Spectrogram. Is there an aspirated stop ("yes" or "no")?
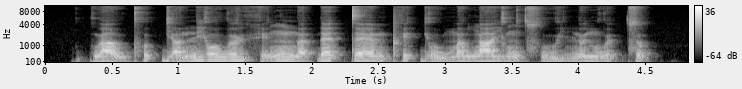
yes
